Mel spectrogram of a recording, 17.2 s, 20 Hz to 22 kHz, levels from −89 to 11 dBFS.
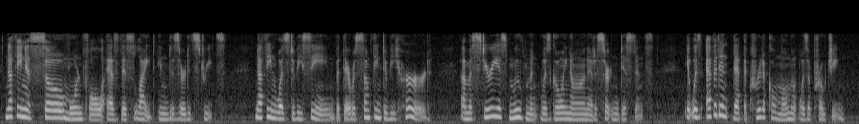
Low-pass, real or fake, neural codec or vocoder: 7.2 kHz; real; none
